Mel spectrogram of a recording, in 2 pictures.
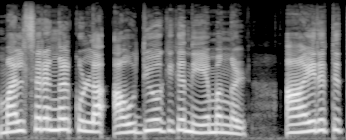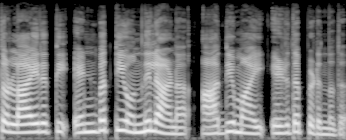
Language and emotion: Malayalam, neutral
